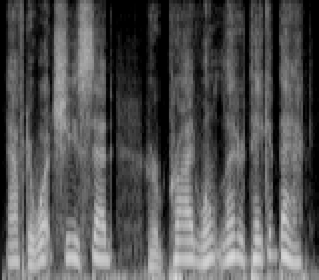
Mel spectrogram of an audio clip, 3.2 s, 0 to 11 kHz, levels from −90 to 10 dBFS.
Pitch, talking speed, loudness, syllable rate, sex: 160 Hz, 225 wpm, -17 LUFS, 5.2 syllables/s, male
